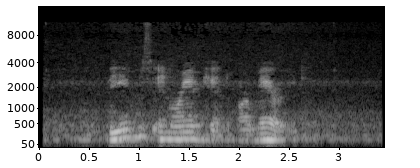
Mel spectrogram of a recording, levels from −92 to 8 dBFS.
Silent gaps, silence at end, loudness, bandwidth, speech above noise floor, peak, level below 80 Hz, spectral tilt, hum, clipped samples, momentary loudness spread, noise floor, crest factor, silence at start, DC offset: none; 0.05 s; -26 LUFS; 11 kHz; 23 dB; -10 dBFS; -62 dBFS; -8.5 dB/octave; none; under 0.1%; 20 LU; -49 dBFS; 18 dB; 0.05 s; under 0.1%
